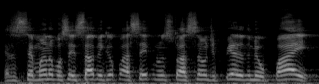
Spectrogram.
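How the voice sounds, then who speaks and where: A man's voice: high-pitched, little pitch movement, very fast. A pastor, preaching a sermon and putting rhetorical questions to his congregation. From Brazil.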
